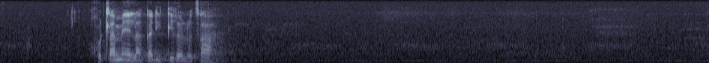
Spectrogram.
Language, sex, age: Tswana, male, 23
